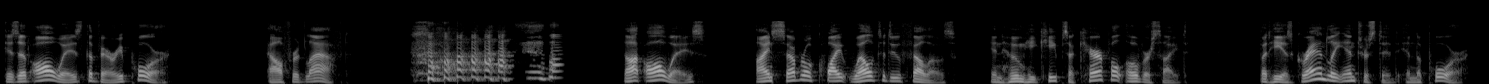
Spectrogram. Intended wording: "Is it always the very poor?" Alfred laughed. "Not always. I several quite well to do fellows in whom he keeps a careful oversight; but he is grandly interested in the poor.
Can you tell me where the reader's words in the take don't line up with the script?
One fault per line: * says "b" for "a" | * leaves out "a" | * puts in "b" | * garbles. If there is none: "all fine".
all fine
